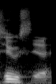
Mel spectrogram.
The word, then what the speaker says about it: Hoosier: am I right when I've been calling these Hoosier is that how you say it oh yeah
